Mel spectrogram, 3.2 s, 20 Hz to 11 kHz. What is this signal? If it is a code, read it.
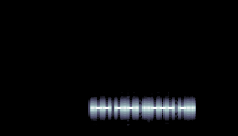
Morse code, heard as a keyed tone, about 47 wpm, 700 Hz. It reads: WC2D
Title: USA Call Signs - 4 Characters - Repeated 3x - 45wpm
